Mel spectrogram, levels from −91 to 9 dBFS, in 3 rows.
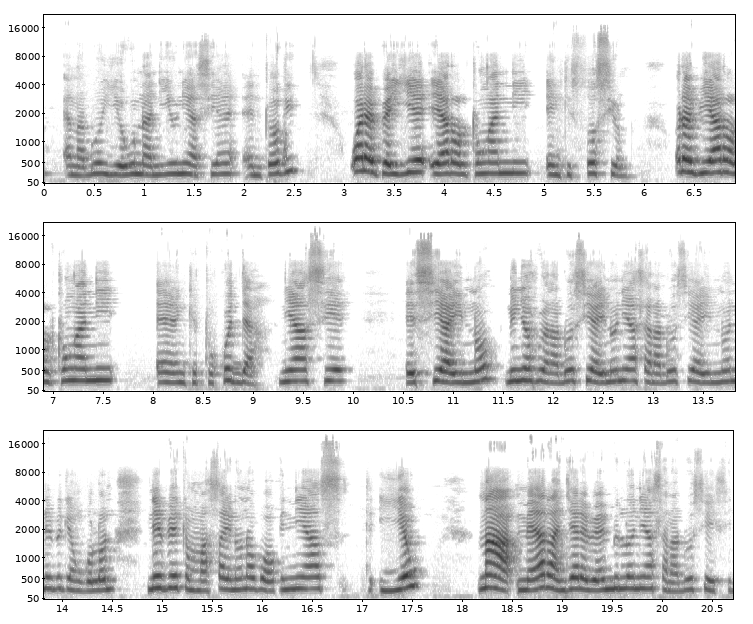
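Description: From start to finish, the speech carries plainly audible codec damage, most likely from Bluetooth SBC compression. The treble is thin and unstable. High sibilance drops out and flickers back. A gritty, grainy noise clings to the sound, with aliasing in the upper range. The codec is starved of bits. Its upper sub-bands get little or nothing, and the rest are coarsely quantised. The damage fits a low rate around 96 kbps.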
